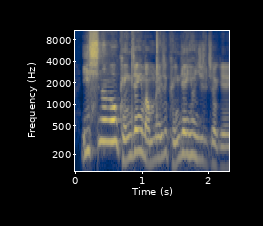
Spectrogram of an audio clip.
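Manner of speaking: ordinary talk, nothing marked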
